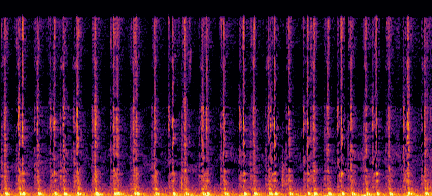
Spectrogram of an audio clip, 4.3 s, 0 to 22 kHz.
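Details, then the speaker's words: MEP-002A military diesel generator, unused for decades, with rusty fuel, engine off before glow plug preheat: steady quick ticking about six clicks a second as the electric fuel pump primes and clears air from the fuel lines. "so what we want to hear is we want to hear this the fuel pumps click that sound like it had a little ear in it that click a little bit"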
